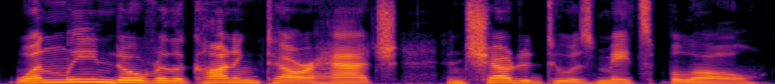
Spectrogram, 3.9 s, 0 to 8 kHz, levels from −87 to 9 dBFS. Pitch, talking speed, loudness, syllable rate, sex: 175 Hz, 200 wpm, -18 LUFS, 5.9 syllables/s, female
